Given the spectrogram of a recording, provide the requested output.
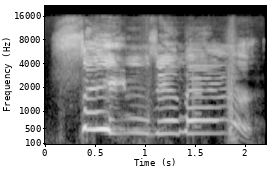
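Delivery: high, slow mock shriek of alarm; hammed-up panic, drawn out; a pastor fleeing in terror; imagined horrified yell.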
